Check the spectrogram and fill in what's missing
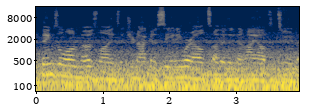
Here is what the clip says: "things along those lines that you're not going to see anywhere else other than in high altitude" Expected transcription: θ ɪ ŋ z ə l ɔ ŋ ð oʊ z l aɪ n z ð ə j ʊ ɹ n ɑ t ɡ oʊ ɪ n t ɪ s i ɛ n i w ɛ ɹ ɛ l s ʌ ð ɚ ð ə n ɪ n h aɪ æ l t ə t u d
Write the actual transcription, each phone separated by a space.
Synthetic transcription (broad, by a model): θ ɪ ŋ z ə l ɔ ŋ ð oʊ z l aɪ n z ð ə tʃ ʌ ɹ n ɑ t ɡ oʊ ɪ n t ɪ s i ɛ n i w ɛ ɹ ɛ l s ʌ ð ɚ ð ə n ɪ h aɪ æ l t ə t u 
